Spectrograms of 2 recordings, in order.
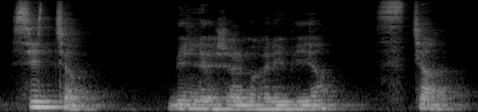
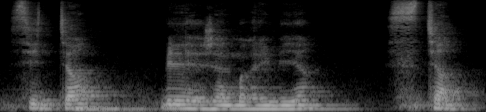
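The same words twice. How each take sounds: Both takes have the same delivery.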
